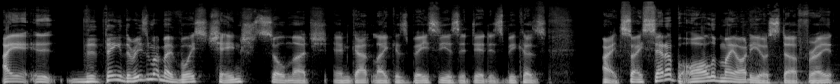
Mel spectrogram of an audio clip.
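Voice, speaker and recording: A man streaming a game live, talking in a relaxed, rambling way with lots of fillers, his voice bassy on a studio microphone at his home setup. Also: normal speed, no room sound. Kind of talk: casual live-stream commentary. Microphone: studio microphone through an audio interface.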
